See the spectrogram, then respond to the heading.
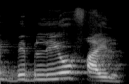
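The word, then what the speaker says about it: bibliophile: यानी बिबलियो file. और बिबियो की स्पेलिंग भी लिखना।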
